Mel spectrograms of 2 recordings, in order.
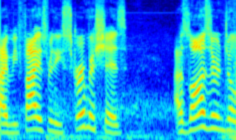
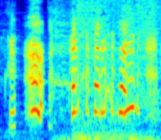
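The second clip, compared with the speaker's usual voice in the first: laughing; 5 dB louder than usual. Real, not acted. Laughing at the cat hiss.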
